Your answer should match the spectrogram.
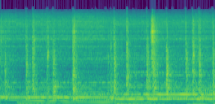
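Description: Live electronic band music: hand strokes on a djembe and beats from a pad controller over held synth bass notes, which change pitch twice.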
